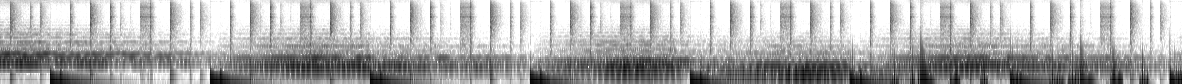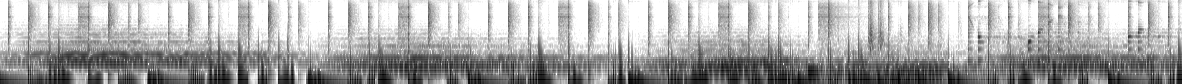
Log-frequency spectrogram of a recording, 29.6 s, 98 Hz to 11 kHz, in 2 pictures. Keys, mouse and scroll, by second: 16.4 click, 18.4 click, 19.9 right click, 21.5 click, 23.1 click, 25.1 right click, 27.0 g.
